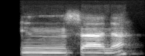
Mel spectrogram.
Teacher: we don't let the tongue touch the articulation point of the noon, but we put our tongue in a position close to, but not touching the makhraj of a sin, and we hold the sound with a ghunna, right?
